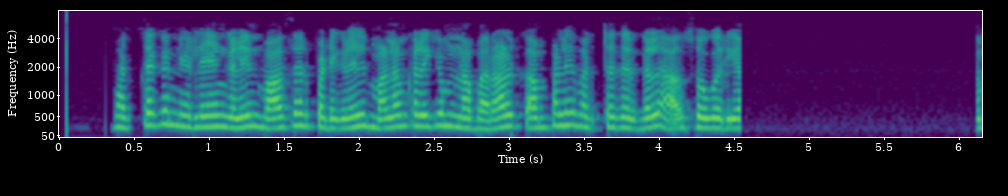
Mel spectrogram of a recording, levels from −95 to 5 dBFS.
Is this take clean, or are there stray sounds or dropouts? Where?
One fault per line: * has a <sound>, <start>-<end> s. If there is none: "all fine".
all fine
